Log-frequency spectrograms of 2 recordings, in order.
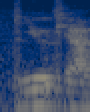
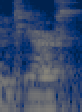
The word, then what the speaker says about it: youtiao: Youtiao, not UTRs.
